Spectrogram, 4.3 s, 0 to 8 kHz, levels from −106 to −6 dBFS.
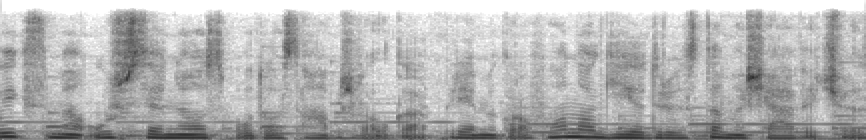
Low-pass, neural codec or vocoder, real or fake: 7.2 kHz; none; real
